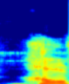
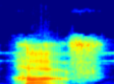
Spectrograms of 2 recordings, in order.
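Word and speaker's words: half: l 발음 l 발음 l 발음은 발음이 나지 않습니다 그래서 헬 수가 아니라 해 라고 발음을 합니다 자 그러면 3시 30분을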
